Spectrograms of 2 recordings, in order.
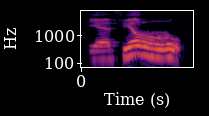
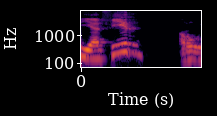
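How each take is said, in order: First: The doubled r is joined in one smooth sound. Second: The doubled r is broken into two separate parts. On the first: The speaker calls it right. "maka tetap ditebalkan dari awal" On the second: The speaker calls it wrong. "jangan yafir ru, jangan"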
